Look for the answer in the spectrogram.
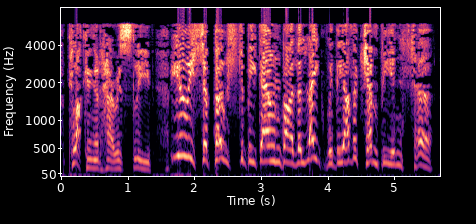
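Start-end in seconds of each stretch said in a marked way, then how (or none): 1.7-5.6 squeaky, high-pitched house-elf urging; Dobby. A narrator's reading. Elf waking Harry in the library, squeaking urgently. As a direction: squeak it urgently, far above normal pitch. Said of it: "squeaked Dobby".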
